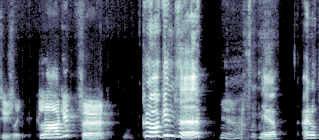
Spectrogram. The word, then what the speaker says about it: Klagenfurt: So you pronounce that so differently than I would have. It's usually Klagenfurt.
